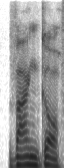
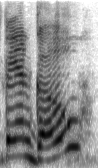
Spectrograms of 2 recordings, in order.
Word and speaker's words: Van Gogh: But I would say Van Gogh didn't paint one picture in one go.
